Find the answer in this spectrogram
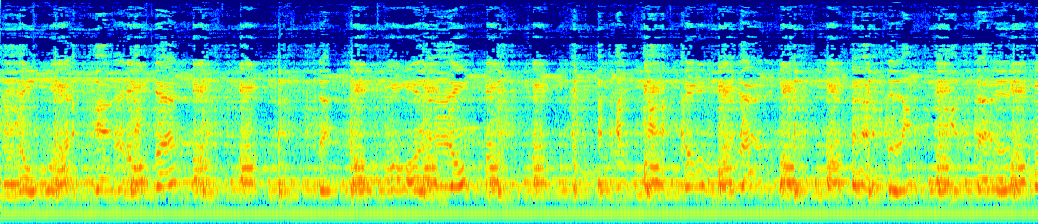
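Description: Big Mouth Billy Bass animatronic singing fish playing a song with singing through its small built-in speaker, thin and without bass, over a steady low hum.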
